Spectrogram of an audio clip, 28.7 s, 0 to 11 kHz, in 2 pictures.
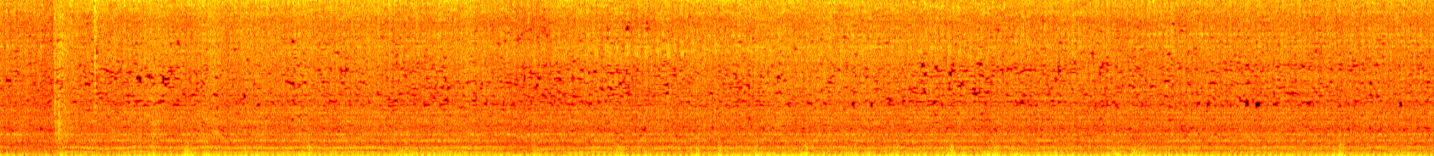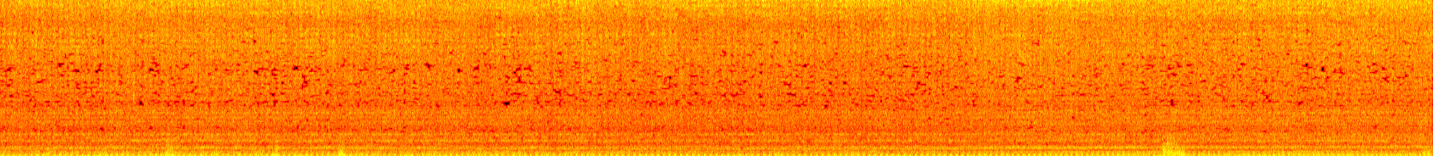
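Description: TVS Apache RTR 180's single-cylinder four-stroke engine running steadily at low speed while the motorcycle is ridden slowly, its pitch staying even throughout.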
